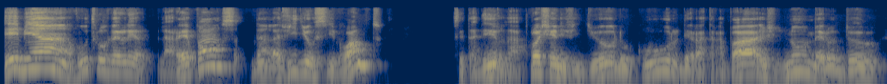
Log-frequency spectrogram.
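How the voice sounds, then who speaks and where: A male university lecturer and researcher whose first language is Portuguese, explaining a topic to camera in a relaxed, friendly way, asking rhetorical questions and restarting phrases often. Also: medium pitch.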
